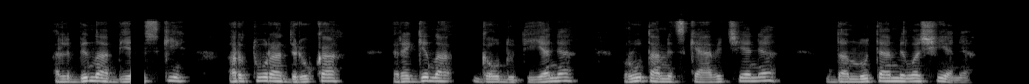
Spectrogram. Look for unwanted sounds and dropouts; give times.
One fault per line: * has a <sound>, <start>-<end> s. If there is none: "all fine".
* has a dropout, 1.3-1.4 s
